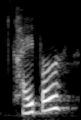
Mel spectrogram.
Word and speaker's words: Kuiper: Amazon is bringing on a new project it's pronounced um Kuiper but it's pronounced it's spelled k-u-i-p-e-r so um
